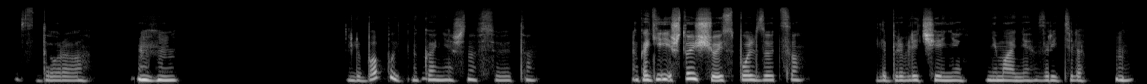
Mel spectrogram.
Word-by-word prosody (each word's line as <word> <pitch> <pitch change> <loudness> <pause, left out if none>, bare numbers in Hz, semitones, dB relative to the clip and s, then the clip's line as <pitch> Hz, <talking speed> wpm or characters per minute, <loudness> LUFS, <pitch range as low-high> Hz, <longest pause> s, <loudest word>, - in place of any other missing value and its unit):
Здорово! 185 -3 -9 0.5
Мгм. 195 -1 +3 1.7
Любопытно, 195 - -4
конечно, 205 +1 -3
всё 195 0 -11
это. 190 +1 -9 1.0
А 210 - -5
какие 215 +2 +3
что 260 +6 +7
ещё 205 -8 +9
используется 205 +1 -2 0.7
для 190 +2 -6
привлечения 185 0 +2 0.2
внимания 185 -2 -3
зрителя, 180 -1 -7 0.3
м? 195 -1 -3
190 Hz, 85 wpm, -24 LUFS, 185-205 Hz, 1.7 s, ещё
